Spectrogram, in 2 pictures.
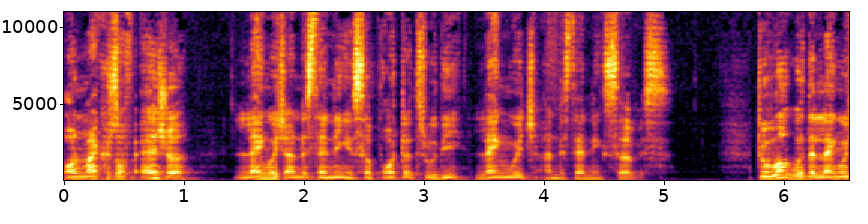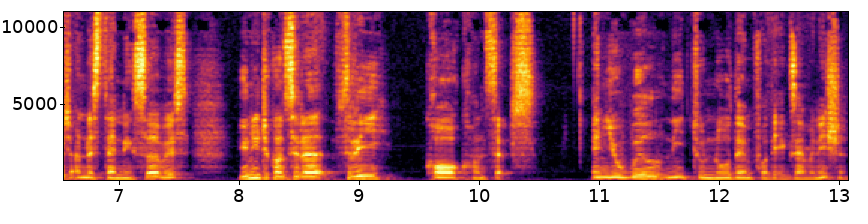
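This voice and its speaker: Speaking at a fairly quick pace in a Tamil accent, the voice comes through a very clean recording with a silent background. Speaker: instructor. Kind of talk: lecture. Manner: formal.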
